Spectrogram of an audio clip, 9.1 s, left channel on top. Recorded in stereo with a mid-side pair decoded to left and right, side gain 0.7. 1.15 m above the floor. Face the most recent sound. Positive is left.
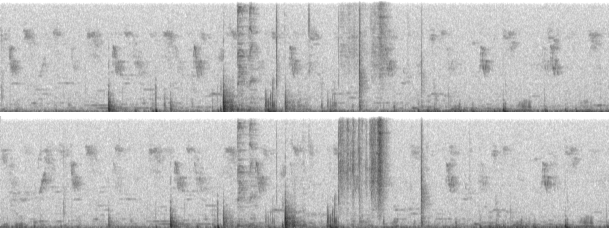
turn(degrees=-65)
